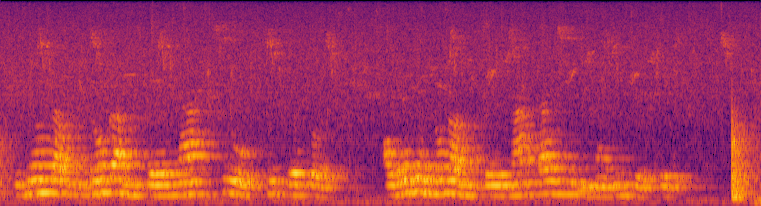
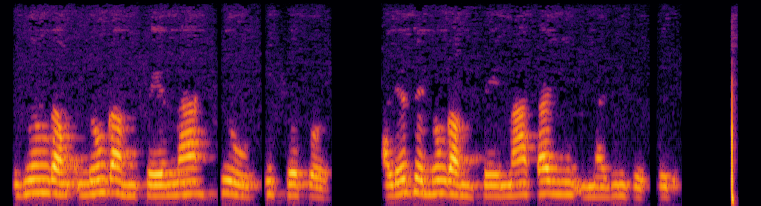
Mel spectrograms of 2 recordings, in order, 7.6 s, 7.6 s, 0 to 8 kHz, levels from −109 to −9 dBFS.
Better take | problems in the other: second | background sound (Rain); 19 dB below the speech // room echo; dies away in 1.1 s

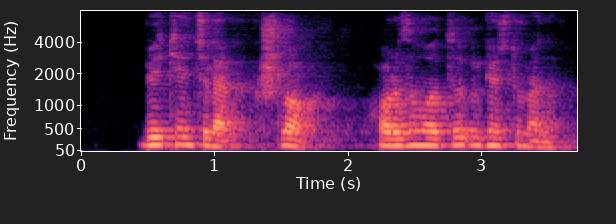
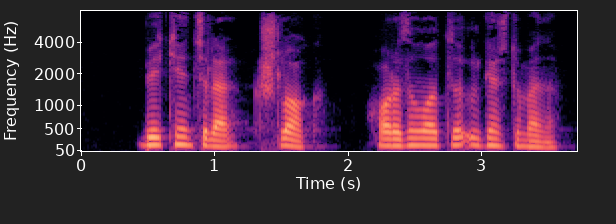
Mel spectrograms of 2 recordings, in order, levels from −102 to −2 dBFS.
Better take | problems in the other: second | room echo; dies away in 0.6 s

